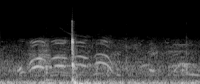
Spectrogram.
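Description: Players shouting on the field, several short rising-and-falling calls over about the first second, with one sharp smack in the middle of them, over a steady low rumble.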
